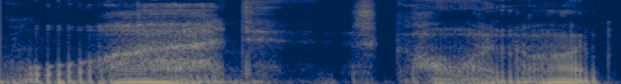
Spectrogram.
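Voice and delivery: slow, very soft, drawn-out question; barely voiced, stretched-out bewilderment; hushed disbelief. Boy in bed hears dad's creepy words, hushed disbelief.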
